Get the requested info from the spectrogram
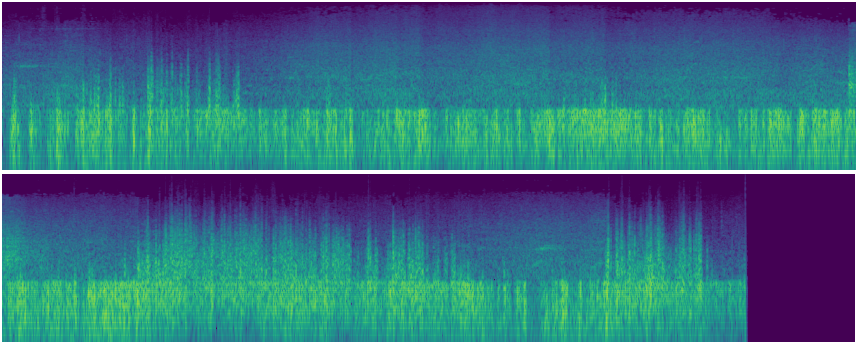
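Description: Wind buffeting the microphone on the open deck of a moving cruise ship: a loud, uneven rumble with stronger gusts partway through.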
